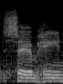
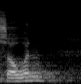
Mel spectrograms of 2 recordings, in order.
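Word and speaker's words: Samhain: so when pronounced so when it looks like Sam Hayne in English but it's pronounced sohen uh in Gaelic and that is Halloween or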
